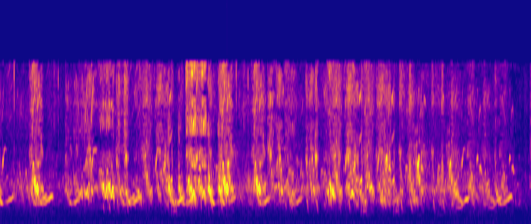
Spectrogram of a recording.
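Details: Lure recording of sparrow calls for trapping: busy overlapping chirps and twitters from many birds, steady and unbroken throughout.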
